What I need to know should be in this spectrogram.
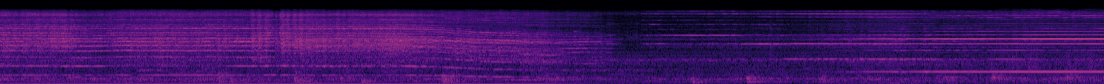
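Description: A bow draws across taut wires, making a sustained droning tone that slides in pitch.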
